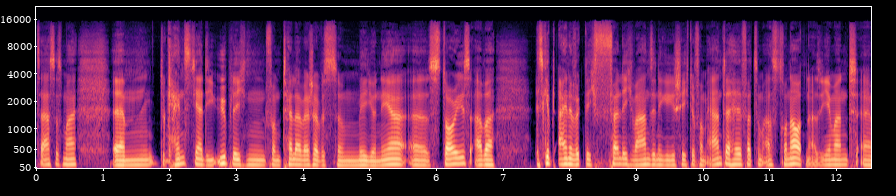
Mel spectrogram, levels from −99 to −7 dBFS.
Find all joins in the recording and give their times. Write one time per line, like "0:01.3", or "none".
none

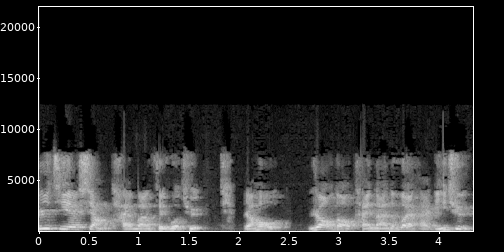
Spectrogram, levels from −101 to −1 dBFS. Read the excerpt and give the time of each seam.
0:02.0

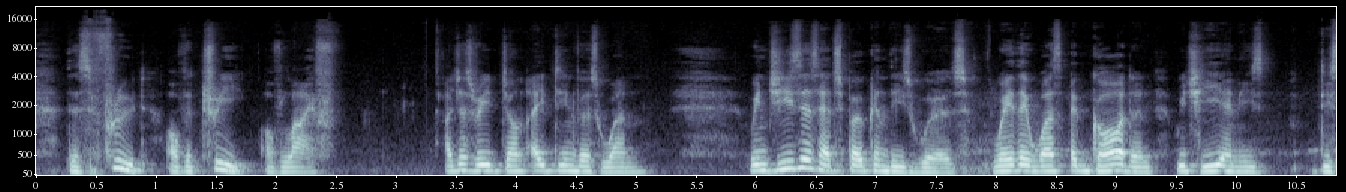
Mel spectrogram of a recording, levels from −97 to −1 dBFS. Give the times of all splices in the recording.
0:03.3
0:07.9

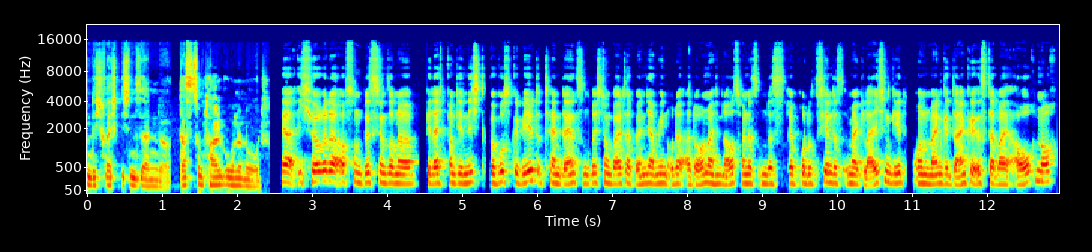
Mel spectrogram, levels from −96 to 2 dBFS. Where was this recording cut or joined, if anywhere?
none

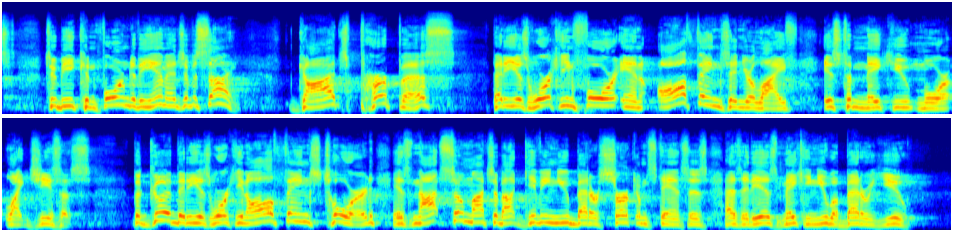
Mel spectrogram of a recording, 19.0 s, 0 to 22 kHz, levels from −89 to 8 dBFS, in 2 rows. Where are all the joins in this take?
none

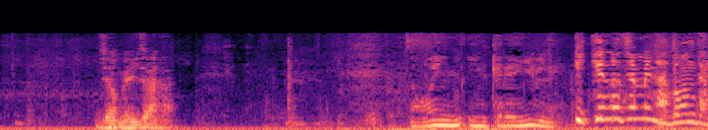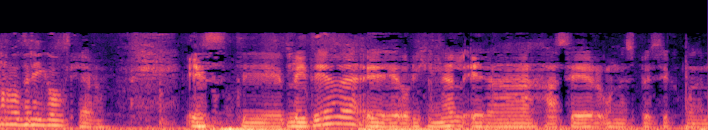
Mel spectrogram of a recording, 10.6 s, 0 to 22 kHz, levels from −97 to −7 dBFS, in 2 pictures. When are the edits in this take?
0:05.8
0:07.5

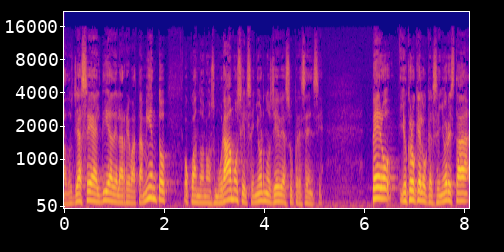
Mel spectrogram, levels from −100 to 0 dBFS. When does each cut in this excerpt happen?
0:06.7

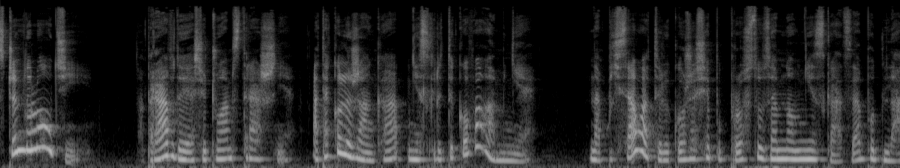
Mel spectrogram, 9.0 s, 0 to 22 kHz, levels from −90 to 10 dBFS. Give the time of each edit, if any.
0:03.0

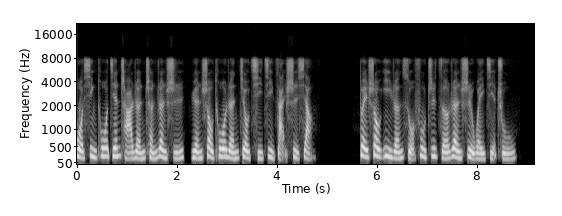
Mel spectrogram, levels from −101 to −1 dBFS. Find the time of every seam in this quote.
none

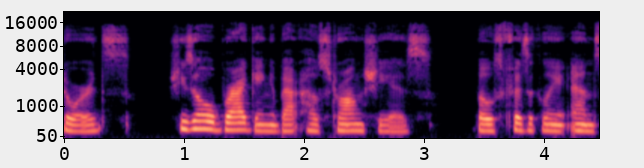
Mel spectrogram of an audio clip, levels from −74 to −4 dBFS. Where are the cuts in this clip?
none

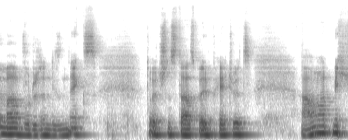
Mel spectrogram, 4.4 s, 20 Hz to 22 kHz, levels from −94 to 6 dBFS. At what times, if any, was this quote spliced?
none

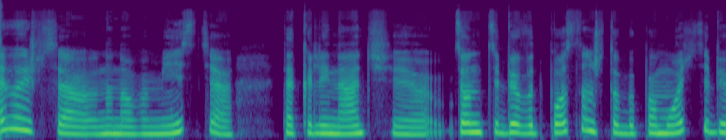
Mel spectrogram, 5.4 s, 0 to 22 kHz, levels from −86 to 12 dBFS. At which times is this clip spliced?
0:03.4

